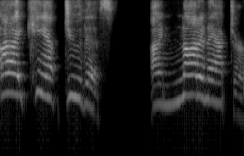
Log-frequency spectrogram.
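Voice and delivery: put-on frustrated bark. Speaker retelling a frustrated man snapping at her under deadline, retelling a barked outburst. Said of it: "kind of barked at me".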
